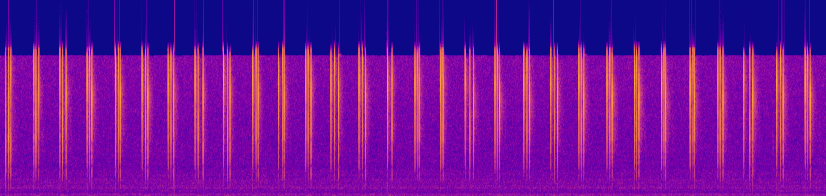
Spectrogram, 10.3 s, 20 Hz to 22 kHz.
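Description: A solid polished carnelian crystal point held in the hand is tapped with long acrylic nails, giving a steady series of about 32 sharp, bright clicks, roughly three per second, each dying away instantly. A faint low mains hum runs underneath throughout.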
